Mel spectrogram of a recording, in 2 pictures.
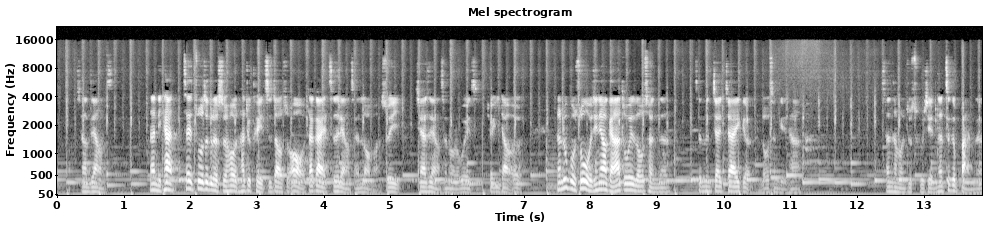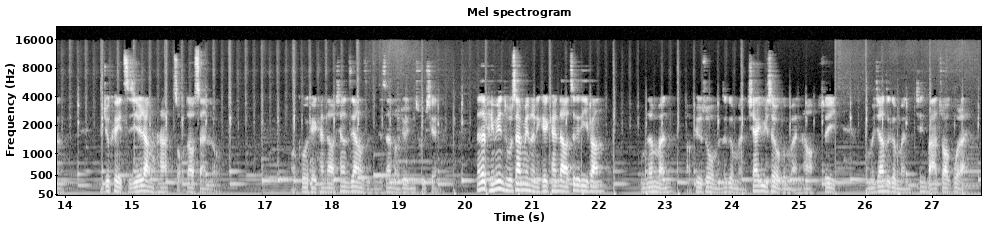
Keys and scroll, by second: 3.1 Tab, 5.4 Escape, 12.3 Escape, 13.1 Tab.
